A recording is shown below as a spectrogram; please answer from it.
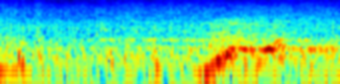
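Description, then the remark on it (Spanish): Eerie whale calls, a few rising, wavering moans that swell near the end, set over a low watery rumble like deep ocean ambience. No one speaks. “Fue la gran ballena sorda que acabó con la función”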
